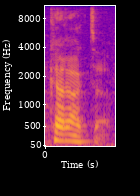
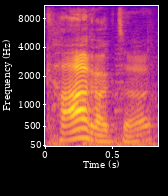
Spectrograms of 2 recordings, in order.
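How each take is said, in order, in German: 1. Die Betonung liegt auf einer späteren Silbe. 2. Die Betonung liegt auf der ersten Silbe.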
